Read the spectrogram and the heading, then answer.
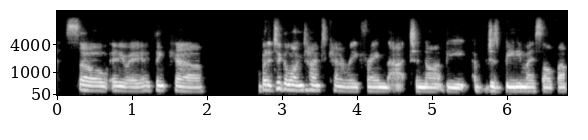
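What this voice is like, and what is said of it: Hoarse, nearly lost voice. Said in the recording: “You can hear I'm almost losing my voice too. And that was just from pure laughter and dancing and singing.”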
